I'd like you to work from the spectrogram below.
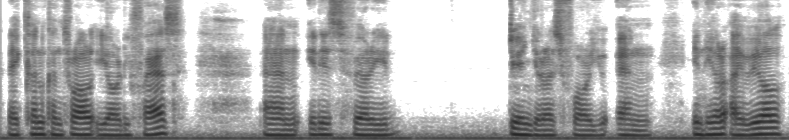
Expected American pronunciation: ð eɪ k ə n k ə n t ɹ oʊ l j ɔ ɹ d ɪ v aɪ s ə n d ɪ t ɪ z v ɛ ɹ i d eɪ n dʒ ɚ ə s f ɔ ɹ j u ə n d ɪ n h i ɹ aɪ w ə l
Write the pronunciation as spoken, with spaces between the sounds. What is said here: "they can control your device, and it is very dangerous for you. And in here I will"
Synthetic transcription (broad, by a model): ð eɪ k ə n k ə n t ɹ oʊ l j ɔ ɹ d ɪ f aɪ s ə n ɪ t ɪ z v ɛ ɹ i d eɪ n dʒ ɚ ə s f ɔ ɹ j u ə n ɪ n h i ɹ aɪ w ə l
